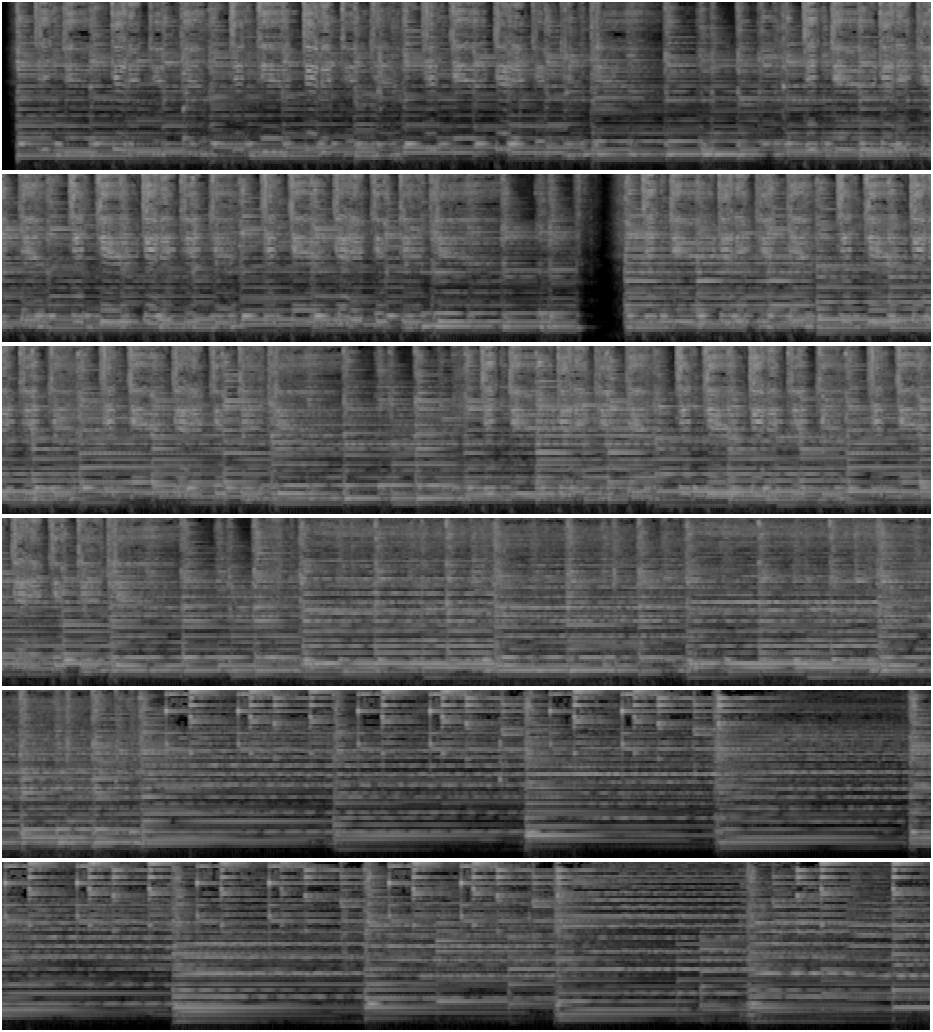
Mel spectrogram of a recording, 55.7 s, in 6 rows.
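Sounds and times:
music without drums or bass: 0.0s - 55.7s.

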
